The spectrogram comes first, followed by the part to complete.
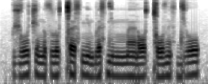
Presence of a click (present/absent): present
